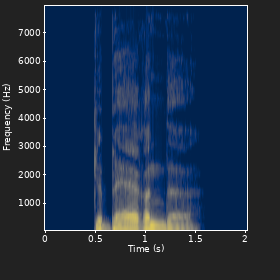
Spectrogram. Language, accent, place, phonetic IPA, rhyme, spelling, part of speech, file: German, Germany, Berlin, [ɡəˈbɛːʁəndə], -ɛːʁəndə, gebärende, adjective, De-gebärende.ogg
- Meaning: inflection of gebärend: 1. strong/mixed nominative/accusative feminine singular 2. strong nominative/accusative plural 3. weak nominative all-gender singular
